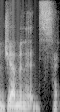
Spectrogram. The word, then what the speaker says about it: Geminids: Did I say that right? – Yes, yes. It's called the Geminids.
